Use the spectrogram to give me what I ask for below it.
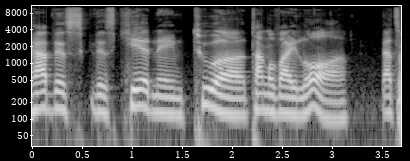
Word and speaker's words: Tua Tagovailoa: You know, but however, however, you have this this kid named Tua Tagovailoa. That's how you pronounce his name.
